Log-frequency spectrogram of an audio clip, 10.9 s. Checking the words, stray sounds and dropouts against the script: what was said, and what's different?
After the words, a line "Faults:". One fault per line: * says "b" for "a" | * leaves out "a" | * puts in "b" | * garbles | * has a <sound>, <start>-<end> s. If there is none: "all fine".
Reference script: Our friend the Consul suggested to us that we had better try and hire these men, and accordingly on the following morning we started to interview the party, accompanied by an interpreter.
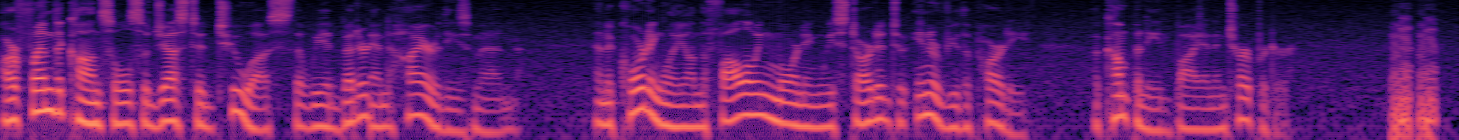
Our friend the Consul suggested to us that we had better and hire these men, and accordingly on the following morning we started to interview the party, accompanied by an interpreter.
Faults:
* leaves out "try"
* has a laugh, 10.4-10.8 s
